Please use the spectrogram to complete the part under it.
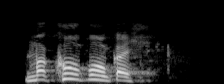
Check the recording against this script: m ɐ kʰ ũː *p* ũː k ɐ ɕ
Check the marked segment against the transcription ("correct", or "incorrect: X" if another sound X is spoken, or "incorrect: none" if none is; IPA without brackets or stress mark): correct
